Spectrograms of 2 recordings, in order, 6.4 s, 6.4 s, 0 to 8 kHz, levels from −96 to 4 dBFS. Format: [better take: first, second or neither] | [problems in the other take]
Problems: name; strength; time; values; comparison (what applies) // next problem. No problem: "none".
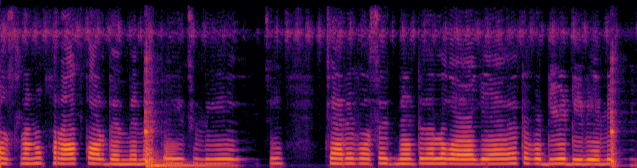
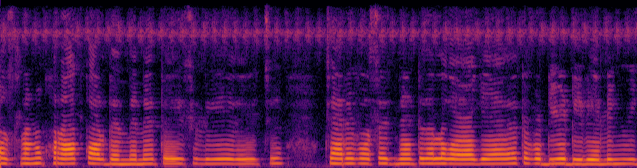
second | noise reduction (neural mask model RNNoise)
